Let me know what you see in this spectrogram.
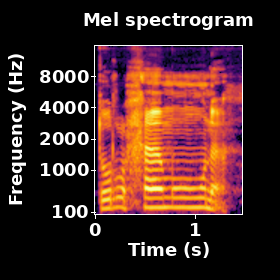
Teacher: ساکن کریں گے، ترحمون، وقف کی صورت میں ترحمون، لعلکم ترحمون، بغیر وقف کرتے ہوئے نون کو زبر کے ساتھ پڑھیں گے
